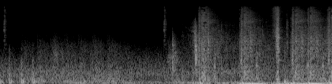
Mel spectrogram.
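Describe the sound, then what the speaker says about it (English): Heavy gunfire and booming blasts fill a battle in the game Mud and Blood Pacific, a dense rumbling barrage that grows louder with sharp cracking shots in the second half. "Under heavy fire!"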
